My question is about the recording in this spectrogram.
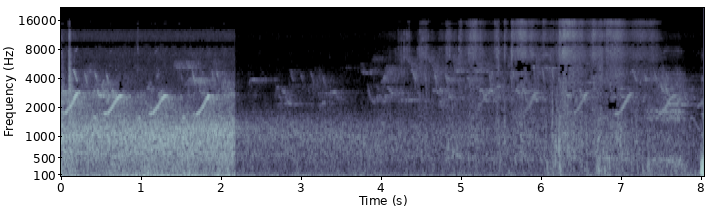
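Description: Quiet outdoor background noise with a bird repeating a short, rising chirp about twice a second. After about two seconds the sound drops suddenly to near silence, and faint chirps come back near the end.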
